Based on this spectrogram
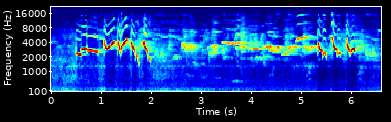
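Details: Oriental magpie-robin singing, used as a lure to get a reluctant bird to sing: rich, varied whistled phrases with quick rising and falling sweeps and sharp notes, a quieter warbling passage, then more loud slurred whistles.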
